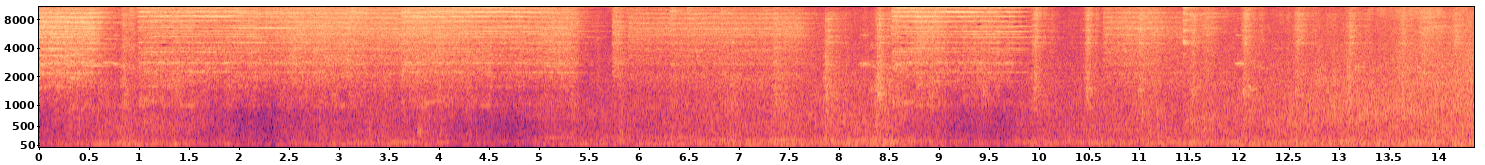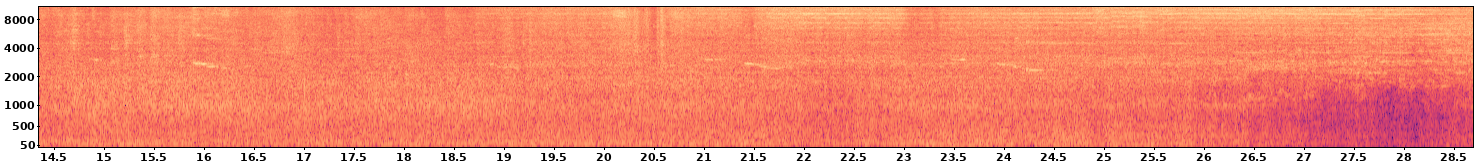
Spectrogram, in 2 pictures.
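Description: Freight cars of a long manifest train rolling past: a steady rumble of steel wheels on the rails that grows fuller about halfway through, with sharp knocks and clanks in the first half and a few brief, faint wheel squeals in the middle.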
